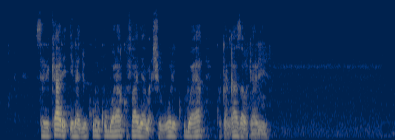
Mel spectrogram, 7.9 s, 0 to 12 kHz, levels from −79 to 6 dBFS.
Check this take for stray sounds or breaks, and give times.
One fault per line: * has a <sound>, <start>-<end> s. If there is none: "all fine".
all fine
